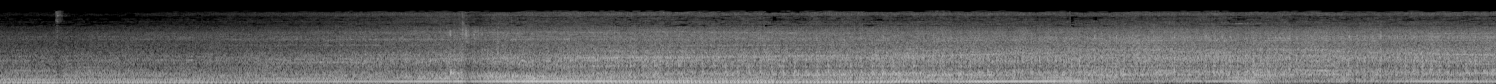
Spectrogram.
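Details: Mitsubishi 3000GT/Stealth twin-turbo V6 with spun No. 4 rod bearing, caught the day after it happened, last start before teardown and full rebuild: idle with a few revs, light regular rod knock tracking engine speed under exhaust drone.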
